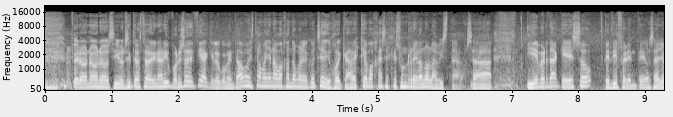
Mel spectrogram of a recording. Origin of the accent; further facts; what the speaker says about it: Madrid, Community of Madrid, Spain; born there; yo, desde luego, soy madrileño de nacimiento, aunque mis padres eran de fuera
